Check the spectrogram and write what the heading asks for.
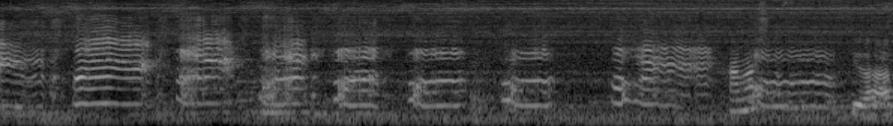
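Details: Newborn baby boy in hospital immediately after delivery: repeated loud, high-pitched crying bursts, the first cry, with soft adult talk in the room; newborn cry.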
